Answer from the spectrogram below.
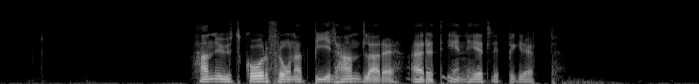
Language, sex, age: Swedish, male, 32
